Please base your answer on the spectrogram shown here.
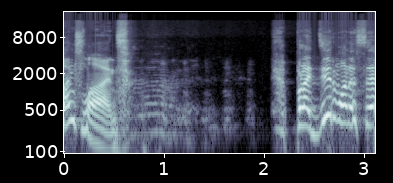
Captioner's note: laughter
